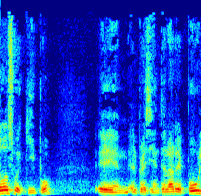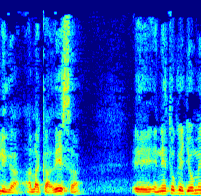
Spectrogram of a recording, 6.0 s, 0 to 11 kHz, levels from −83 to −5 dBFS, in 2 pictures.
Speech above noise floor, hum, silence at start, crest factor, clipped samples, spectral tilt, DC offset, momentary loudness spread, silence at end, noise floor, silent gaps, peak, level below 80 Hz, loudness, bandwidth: 31 dB; none; 0 s; 16 dB; under 0.1%; -5 dB/octave; under 0.1%; 9 LU; 0 s; -50 dBFS; none; -4 dBFS; -64 dBFS; -20 LUFS; 11 kHz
